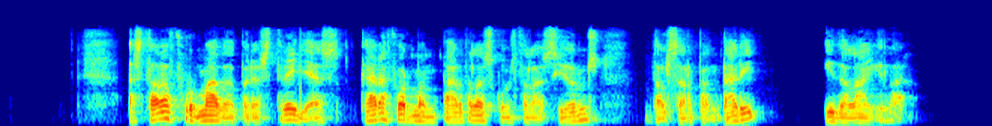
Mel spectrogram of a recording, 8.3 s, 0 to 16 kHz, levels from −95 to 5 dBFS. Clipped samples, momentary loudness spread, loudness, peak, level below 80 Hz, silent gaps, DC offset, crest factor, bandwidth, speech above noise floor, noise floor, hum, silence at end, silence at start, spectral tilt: under 0.1%; 15 LU; -21 LUFS; -2 dBFS; -52 dBFS; 6.67-6.75 s; under 0.1%; 20 dB; 8 kHz; 23 dB; -43 dBFS; none; 0.75 s; 0.7 s; -6 dB/octave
